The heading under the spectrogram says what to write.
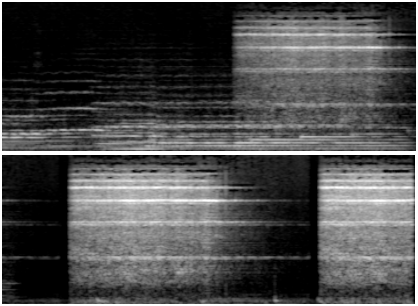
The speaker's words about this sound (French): Le téléphone sonne. Je décroche.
